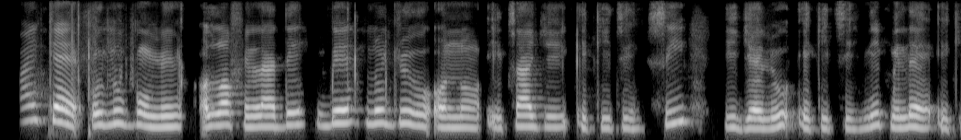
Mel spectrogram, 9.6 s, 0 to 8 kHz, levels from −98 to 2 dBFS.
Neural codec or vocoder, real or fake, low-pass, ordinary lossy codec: codec, 16 kHz, 6 kbps, DAC; fake; none; none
